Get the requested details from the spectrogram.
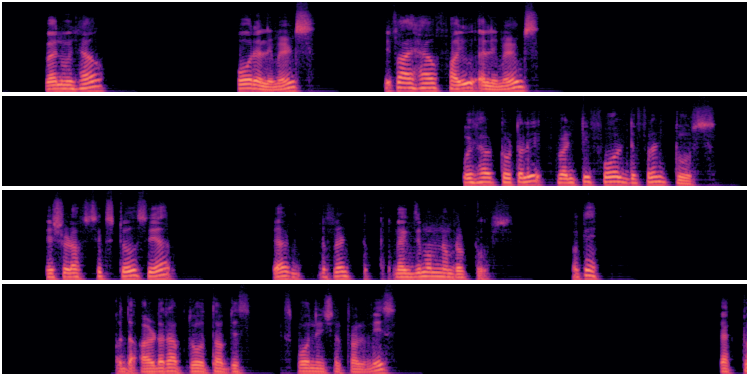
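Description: A man speaks calmly and steadily into a close microphone, with pauses.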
